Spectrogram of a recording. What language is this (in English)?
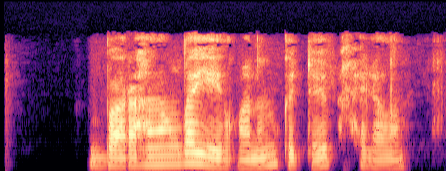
Bashkir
